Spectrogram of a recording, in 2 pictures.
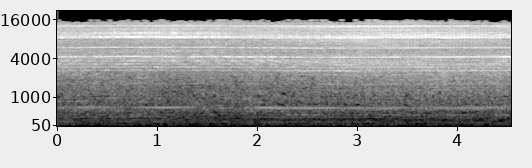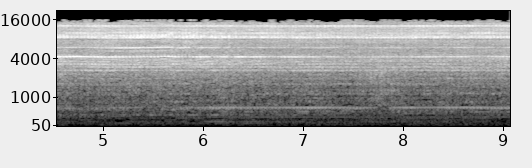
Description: A small motor is running, and metal whirring and whining are present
